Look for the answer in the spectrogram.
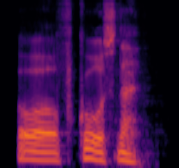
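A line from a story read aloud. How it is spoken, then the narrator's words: Euphoric moan. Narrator (Russian): простонала Сяо Яньюй с выражением эйфории на лице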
